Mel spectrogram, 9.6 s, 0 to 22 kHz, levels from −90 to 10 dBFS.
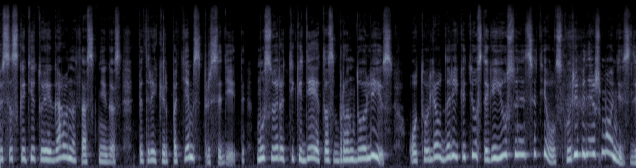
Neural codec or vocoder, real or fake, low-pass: none; real; 19.8 kHz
